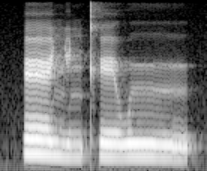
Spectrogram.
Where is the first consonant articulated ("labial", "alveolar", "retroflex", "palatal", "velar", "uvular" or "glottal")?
palatal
